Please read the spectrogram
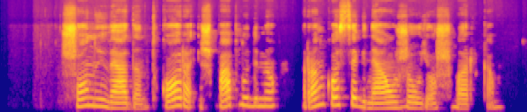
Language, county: Lithuanian, Tauragė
